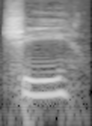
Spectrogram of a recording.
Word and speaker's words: Qi: wire inductive chargers and what is a the Chi inductive charging well that is the Qi pronounced Qi standard for inductive charging and it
